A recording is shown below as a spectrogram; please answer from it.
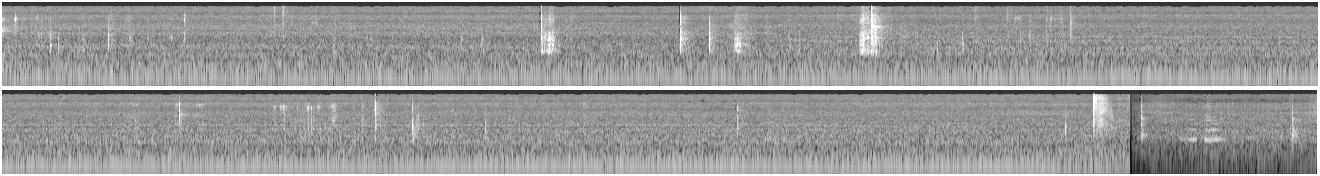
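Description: Steady low hum with a handful of short, sharp clicks and knocks between about five and nine seconds in, with fainter ones later, as a cat paws at the sliding pieces of a puzzle feeder.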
